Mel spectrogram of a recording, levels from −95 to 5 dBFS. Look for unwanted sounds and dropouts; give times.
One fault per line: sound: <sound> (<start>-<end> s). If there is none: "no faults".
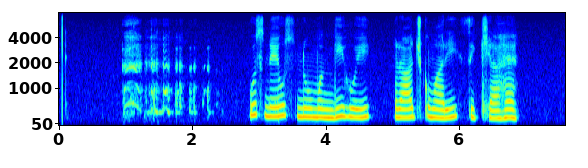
sound: laugh (0.9-2.5 s)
